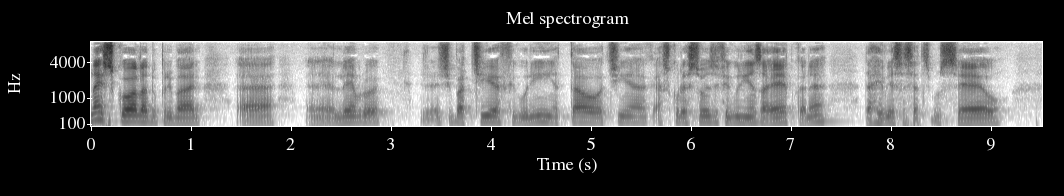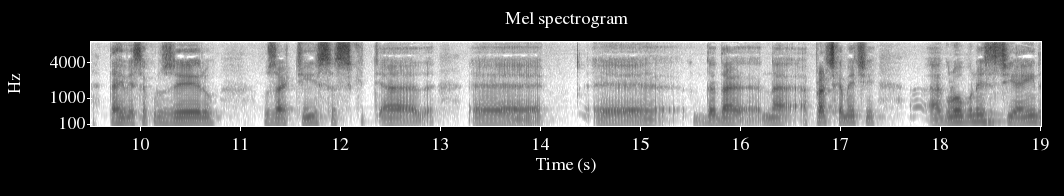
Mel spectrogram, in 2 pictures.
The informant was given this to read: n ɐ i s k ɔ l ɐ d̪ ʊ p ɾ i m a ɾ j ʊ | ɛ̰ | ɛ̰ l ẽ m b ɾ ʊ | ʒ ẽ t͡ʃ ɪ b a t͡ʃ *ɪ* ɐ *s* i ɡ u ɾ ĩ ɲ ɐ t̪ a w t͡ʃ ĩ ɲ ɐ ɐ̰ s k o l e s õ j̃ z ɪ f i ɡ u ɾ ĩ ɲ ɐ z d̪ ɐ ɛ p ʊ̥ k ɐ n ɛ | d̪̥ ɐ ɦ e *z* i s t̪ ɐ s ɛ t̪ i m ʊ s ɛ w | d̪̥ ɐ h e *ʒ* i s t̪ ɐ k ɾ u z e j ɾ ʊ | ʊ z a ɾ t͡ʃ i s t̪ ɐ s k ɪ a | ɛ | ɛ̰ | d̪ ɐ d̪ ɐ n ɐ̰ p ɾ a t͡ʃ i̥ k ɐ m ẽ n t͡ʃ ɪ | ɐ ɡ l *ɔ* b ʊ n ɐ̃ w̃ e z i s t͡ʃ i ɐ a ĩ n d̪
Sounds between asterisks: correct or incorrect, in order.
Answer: incorrect, incorrect, incorrect, incorrect, incorrect

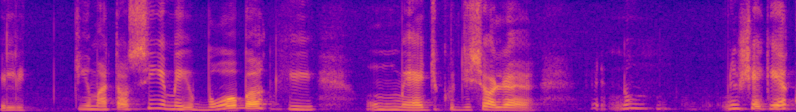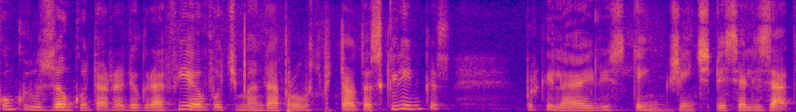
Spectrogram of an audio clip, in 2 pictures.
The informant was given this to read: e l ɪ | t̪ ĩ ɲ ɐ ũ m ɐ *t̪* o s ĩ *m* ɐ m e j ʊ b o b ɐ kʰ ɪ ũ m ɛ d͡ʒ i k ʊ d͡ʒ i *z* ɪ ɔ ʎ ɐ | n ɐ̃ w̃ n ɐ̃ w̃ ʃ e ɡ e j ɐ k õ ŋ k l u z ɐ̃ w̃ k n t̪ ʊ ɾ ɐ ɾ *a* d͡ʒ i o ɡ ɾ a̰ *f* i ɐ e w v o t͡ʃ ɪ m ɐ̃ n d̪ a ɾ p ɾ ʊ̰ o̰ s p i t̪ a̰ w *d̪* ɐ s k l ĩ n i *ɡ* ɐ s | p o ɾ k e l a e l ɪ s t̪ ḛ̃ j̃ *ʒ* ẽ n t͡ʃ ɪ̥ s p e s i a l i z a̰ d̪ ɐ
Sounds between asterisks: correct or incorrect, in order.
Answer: correct, incorrect, incorrect, correct, correct, correct, incorrect, correct

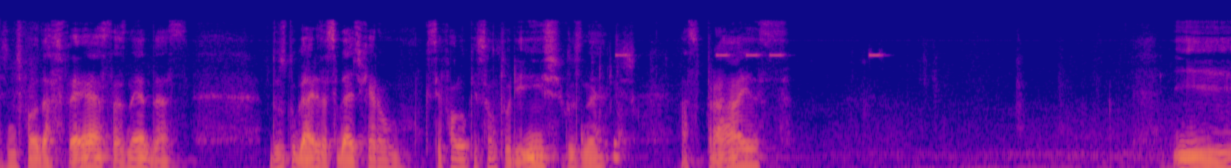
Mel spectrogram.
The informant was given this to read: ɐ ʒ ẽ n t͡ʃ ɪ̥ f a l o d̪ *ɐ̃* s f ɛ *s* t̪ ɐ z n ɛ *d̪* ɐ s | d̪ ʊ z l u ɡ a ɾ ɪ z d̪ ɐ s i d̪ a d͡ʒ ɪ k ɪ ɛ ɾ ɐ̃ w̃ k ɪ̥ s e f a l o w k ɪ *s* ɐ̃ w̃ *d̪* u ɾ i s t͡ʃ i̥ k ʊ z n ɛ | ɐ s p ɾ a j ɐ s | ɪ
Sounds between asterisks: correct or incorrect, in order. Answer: incorrect, correct, correct, correct, incorrect

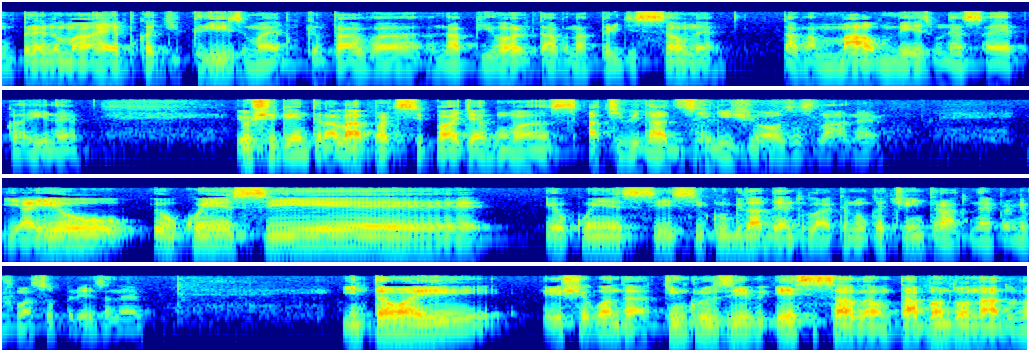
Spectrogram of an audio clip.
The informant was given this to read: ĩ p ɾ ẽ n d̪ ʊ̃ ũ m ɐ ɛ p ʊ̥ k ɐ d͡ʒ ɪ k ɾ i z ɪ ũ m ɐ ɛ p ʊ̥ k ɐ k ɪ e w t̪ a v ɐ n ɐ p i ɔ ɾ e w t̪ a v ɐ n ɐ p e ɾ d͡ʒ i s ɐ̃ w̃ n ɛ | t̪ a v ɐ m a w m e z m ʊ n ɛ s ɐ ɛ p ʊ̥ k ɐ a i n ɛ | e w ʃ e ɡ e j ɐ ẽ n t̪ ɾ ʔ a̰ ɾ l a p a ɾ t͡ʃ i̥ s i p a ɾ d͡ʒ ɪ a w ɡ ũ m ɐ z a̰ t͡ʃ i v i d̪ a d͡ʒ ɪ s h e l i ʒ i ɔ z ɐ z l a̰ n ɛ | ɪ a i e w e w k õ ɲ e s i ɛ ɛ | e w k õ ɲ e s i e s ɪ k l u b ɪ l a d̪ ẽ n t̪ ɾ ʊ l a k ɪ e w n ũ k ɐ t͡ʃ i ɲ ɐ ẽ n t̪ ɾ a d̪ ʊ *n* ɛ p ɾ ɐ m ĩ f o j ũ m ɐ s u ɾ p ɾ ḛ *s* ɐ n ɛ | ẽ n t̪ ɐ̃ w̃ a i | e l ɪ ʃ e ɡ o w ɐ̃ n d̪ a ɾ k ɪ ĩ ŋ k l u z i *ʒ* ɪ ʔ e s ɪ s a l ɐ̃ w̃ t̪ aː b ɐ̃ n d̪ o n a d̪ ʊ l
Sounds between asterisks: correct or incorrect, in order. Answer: correct, incorrect, incorrect

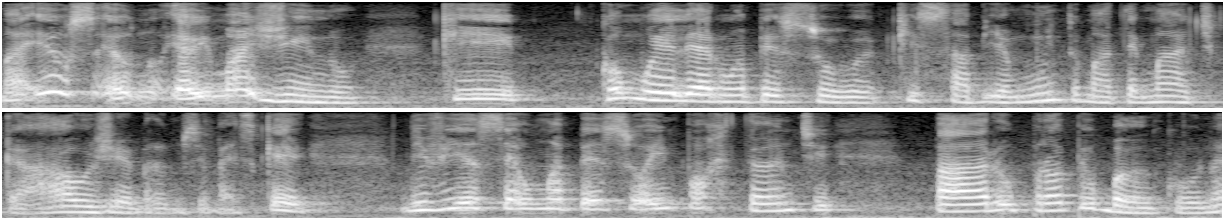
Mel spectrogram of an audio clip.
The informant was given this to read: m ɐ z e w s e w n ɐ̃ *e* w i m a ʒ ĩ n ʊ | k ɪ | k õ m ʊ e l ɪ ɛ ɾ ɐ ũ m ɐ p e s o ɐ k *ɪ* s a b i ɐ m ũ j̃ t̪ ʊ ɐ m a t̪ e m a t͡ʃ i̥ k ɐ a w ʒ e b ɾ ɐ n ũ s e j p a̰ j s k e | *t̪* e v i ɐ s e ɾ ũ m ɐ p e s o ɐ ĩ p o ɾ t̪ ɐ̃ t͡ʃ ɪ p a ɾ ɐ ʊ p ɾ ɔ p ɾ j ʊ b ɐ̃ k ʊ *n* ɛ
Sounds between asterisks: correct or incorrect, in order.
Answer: correct, correct, incorrect, correct

